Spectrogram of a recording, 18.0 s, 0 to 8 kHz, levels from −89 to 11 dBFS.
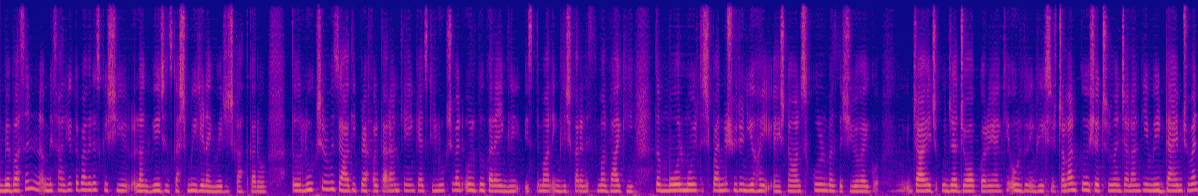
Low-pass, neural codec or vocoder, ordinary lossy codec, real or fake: none; codec, 16 kHz, about 1 kbps, DyCAST, with the encoder's durations; none; fake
